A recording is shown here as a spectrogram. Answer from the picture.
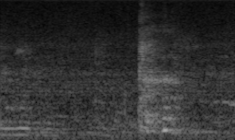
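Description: A man coughs once, a short sharp cough about a second and a half in, after a faint low murmur of voice.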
